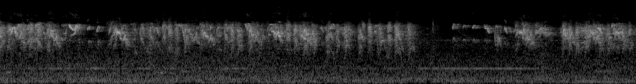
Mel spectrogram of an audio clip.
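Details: Several house sparrows squabbling over a hand-built nest box, first week of February 2017; rapid, excited chirps packed closely together, briefly thinning near the middle before bursting back into a busy chattering chorus.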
